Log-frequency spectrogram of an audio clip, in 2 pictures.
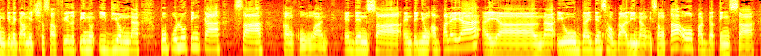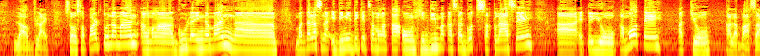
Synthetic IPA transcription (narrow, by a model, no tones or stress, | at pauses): ŋɡɪnaːɡaːmɪt̪̚ʃasɐfɪlɪpiːnoʔiːd̪jʊmnɐpupʊluːt̪ɪŋkɐsɐ | kɐŋkuːŋɐn | ʔɛnd̪ɛnsɐɛnd̪ɛnjʊŋʔɐmpɐlɐjaʔɐjanɐʔɪʔuːʔʊɡ̚najd̪ɪnsɐʔʊɡaːlɪnɐŋʔɪ̰saŋt̪aːʔo̞pɐɡ̚d̪ɐt̪ɪŋsɐlɐ̰vla̰jfso̞sɐpaɹt̪onɐmanɐŋmɐŋaɡuːlɐjnɐmanːɐ | mɐd̪ɐlasnɐʔɪd̪ɪnid̪ɪkɪt̪sɐmɐŋat̪aːʔo̞ŋhɪnd̪imɐkɐsɐɡo̞t̪̚sɐklaːsɛʔaʔɛt̪o̞jʊŋkɐmo̞ːt̪ɛ | ʔɐt̪̚jʊŋ | kɐlɐba̰ːsɐ̰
